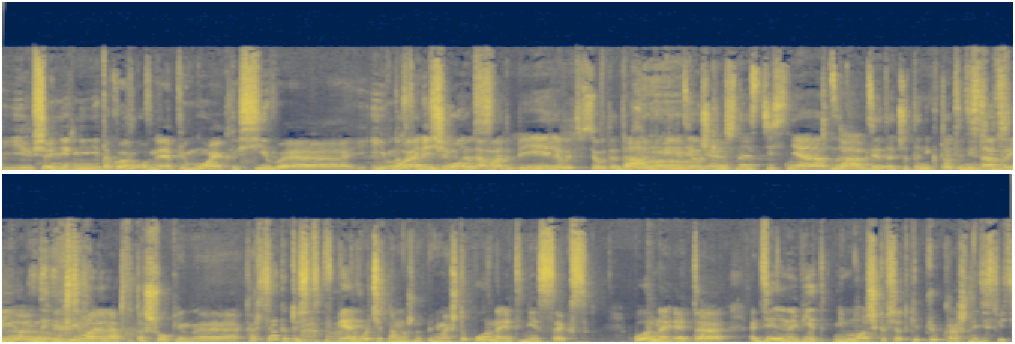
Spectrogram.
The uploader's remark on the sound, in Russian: Я записывал его в Оренбурге на съёмной квартире. Есть небольшое эхо из-за записи в квартире.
